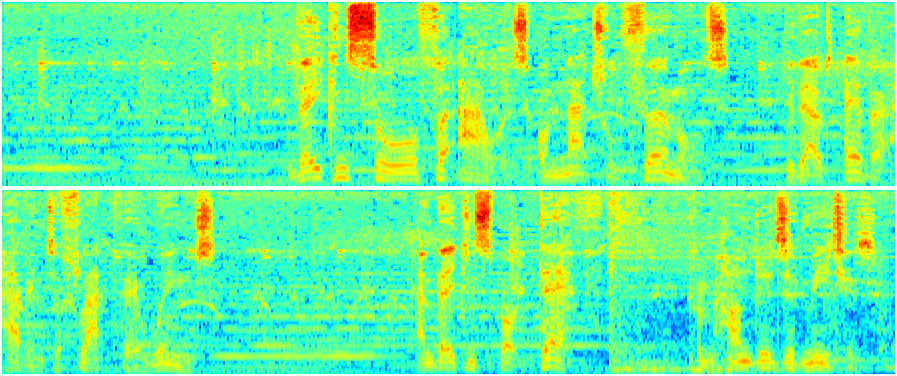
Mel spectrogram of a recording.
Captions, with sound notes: And they can spot death from hundreds of meters up in the air. (intense music) (vultures cawing)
